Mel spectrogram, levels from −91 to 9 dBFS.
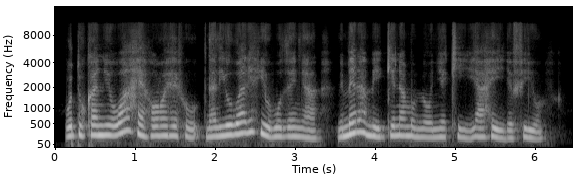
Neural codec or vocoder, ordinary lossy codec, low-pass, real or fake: codec, 16 kHz in and 24 kHz out, 0.8 kbps, FocalCodec, streaming, 65536 codes; none; 10.8 kHz; fake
